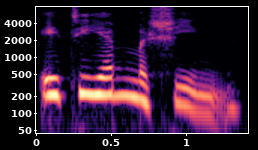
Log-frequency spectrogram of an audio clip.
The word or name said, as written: एटीएम मशीन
